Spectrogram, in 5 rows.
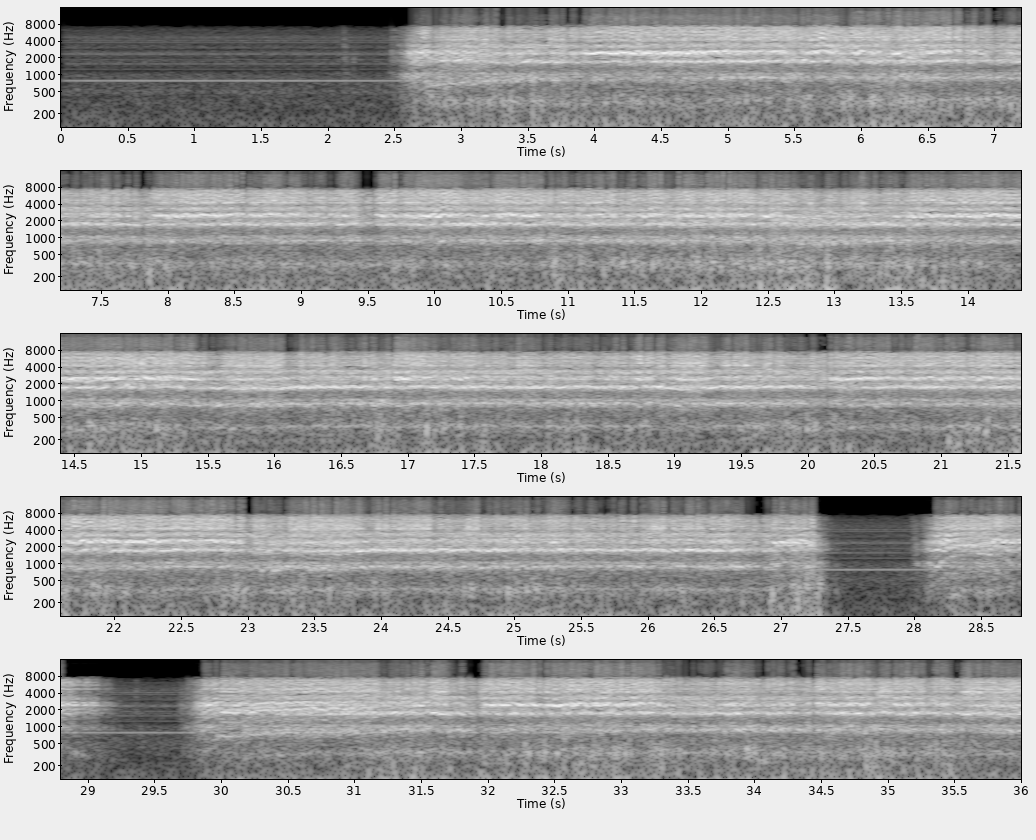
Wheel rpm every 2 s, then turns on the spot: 0, 110, 220, 230, 230, 230, 230, 220, 230, 230, 220, 220, 230, 150, 50, 170, 220, 230.
none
